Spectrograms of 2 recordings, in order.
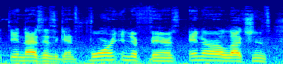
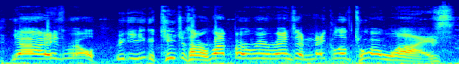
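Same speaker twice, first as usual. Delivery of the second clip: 1 mocking official; 9 semitones higher than usual. Mock voice of the officials.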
